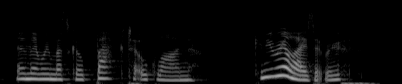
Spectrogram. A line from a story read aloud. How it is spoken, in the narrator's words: sighed Carol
